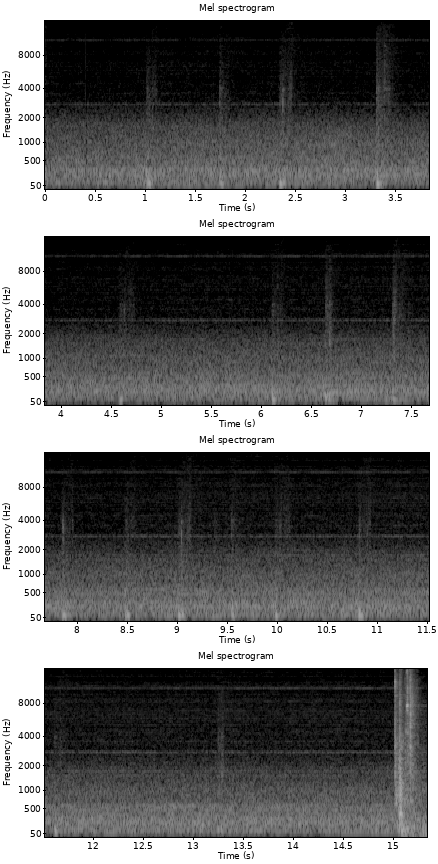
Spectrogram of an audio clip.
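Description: Footsteps walk slowly across a floor.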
